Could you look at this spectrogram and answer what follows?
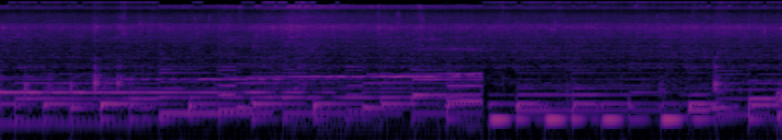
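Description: White channa pulao frying with tomatoes in a pan, a steady close sizzle running the whole time beneath prominent background music.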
